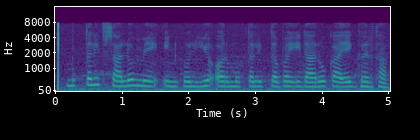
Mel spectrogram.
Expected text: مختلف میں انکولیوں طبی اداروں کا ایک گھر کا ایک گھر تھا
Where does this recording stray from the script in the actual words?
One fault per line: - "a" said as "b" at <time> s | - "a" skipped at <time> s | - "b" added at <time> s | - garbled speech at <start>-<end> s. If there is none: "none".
- "سالوں" added at 0.8 s
- "اور مختلف" added at 2.4 s
- "کا ایک گھر" skipped at 4.8 s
